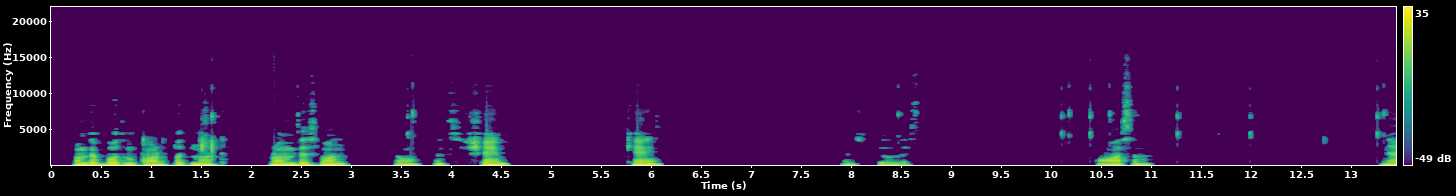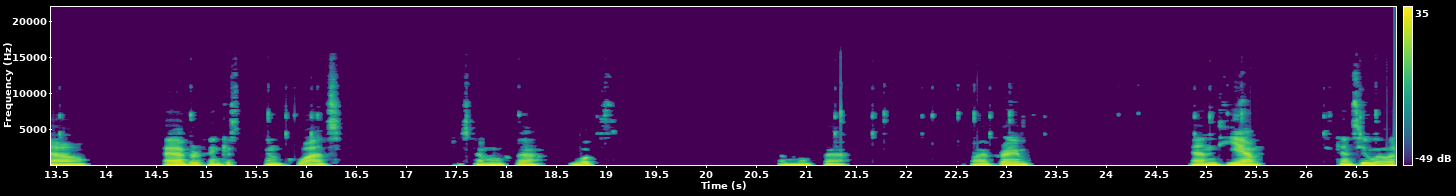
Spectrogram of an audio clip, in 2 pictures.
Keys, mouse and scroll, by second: 2.0 Delete, 2.0 right click, 6.0 shift+right click, 9.1 right click, 9.6-10.0 scroll down 1, 10.3 alt+click, 10.7 alt+right click, 11.2 alt+right click, 11.2 alt+click, 11.9 alt+click, 13.5 alt+click, 15.0 alt+scroll down 1, 15.4 alt+middle click, 15.8 alt+click, 17.6 alt+click, 22.5 alt+middle click, 22.8 alt+click, 23.1 alt+right click, 23.3 alt+click, 23.6 alt+middle click, 23.9 alt+click, 24.3 alt+middle click, 24.6 alt+right click, 24.8 alt+click, 25.2 alt+middle click, 25.5 alt+right click, 26.5 alt+click, 26.8 alt+click.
